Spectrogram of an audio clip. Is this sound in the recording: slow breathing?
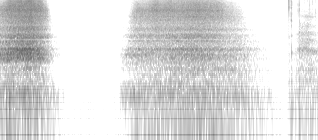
yes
